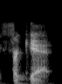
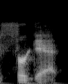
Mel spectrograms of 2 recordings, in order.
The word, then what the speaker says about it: forget: Sometimes we don't even really pronounce the R, which is what Nader did, actually, forget. Or it's very underpronounced. Sometimes we say forget. I forget a lot. Sure. Either way, it's the schwa sound or schwa R.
